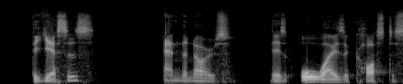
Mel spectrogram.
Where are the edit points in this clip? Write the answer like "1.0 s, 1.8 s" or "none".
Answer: 2.7 s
